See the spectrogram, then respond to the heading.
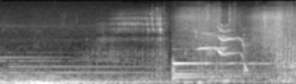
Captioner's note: squeaks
